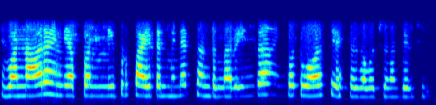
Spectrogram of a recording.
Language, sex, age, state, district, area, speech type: Telugu, female, 18-30, Andhra Pradesh, Alluri Sitarama Raju, rural, conversation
